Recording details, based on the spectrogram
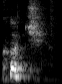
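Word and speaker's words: cwtch: pronounce pronunciation coach Coach coach to rhyme with Butch the Welsh word for cuddle or hug laughter with I like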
